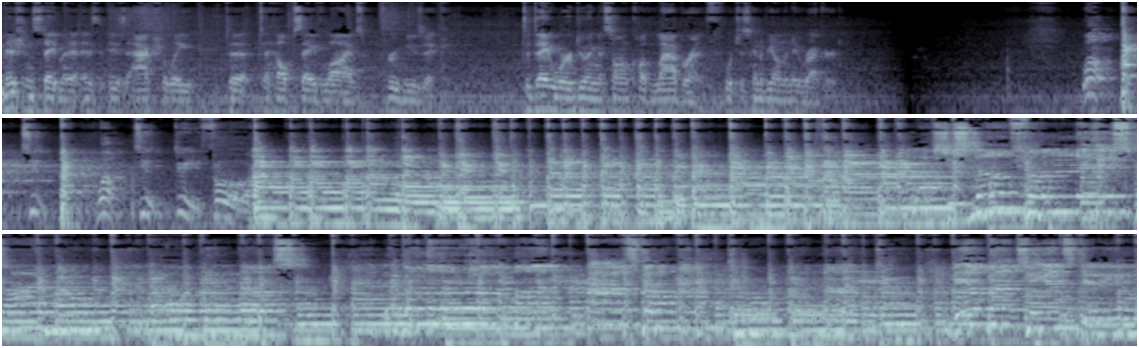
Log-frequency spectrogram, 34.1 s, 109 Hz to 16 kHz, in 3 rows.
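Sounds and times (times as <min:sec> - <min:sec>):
electric guitar: 0:13.8 - 0:34.0
upright double bass: 0:13.9 - 0:34.0
man singing: 0:20.4 - 0:34.0.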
